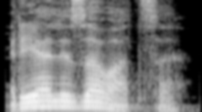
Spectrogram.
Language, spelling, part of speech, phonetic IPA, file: Russian, реализоваться, verb, [rʲɪəlʲɪzɐˈvat͡sːə], Ru-реализоваться.ogg
- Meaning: 1. to materialize, to appear, to be realized 2. passive of реализова́ть (realizovátʹ)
